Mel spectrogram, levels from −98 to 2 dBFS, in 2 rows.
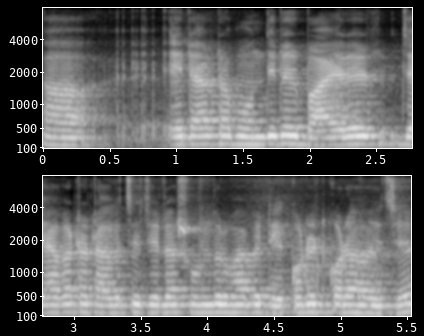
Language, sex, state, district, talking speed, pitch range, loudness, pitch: Bengali, male, West Bengal, Paschim Medinipur, 140 wpm, 155-170 Hz, -14 LUFS, 165 Hz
